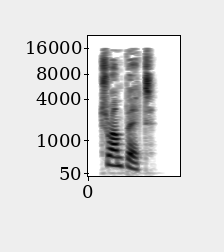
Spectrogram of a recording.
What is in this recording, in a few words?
trumpet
